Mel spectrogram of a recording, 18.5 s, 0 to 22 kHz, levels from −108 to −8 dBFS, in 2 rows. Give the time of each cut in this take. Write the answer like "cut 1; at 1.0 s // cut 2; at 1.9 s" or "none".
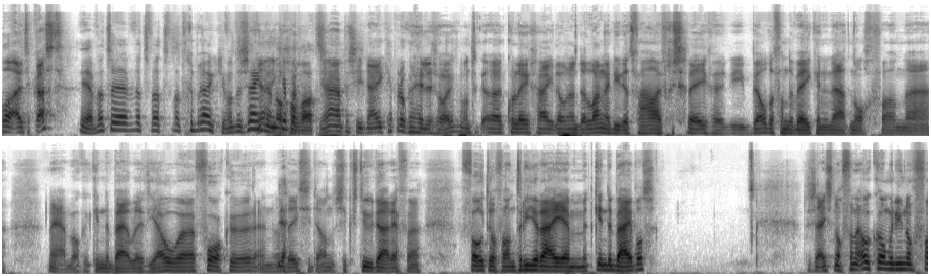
cut 1; at 15.0 s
